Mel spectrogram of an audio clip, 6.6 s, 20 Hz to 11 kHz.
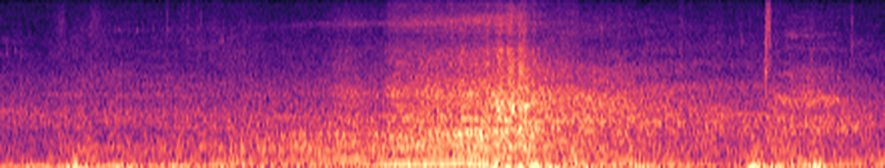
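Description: A turbocharged car on a Ktuner stage 2 tune revs under boost, its engine note climbing to a loud peak and then easing back, heard from a moderate distance with steady road noise underneath.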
